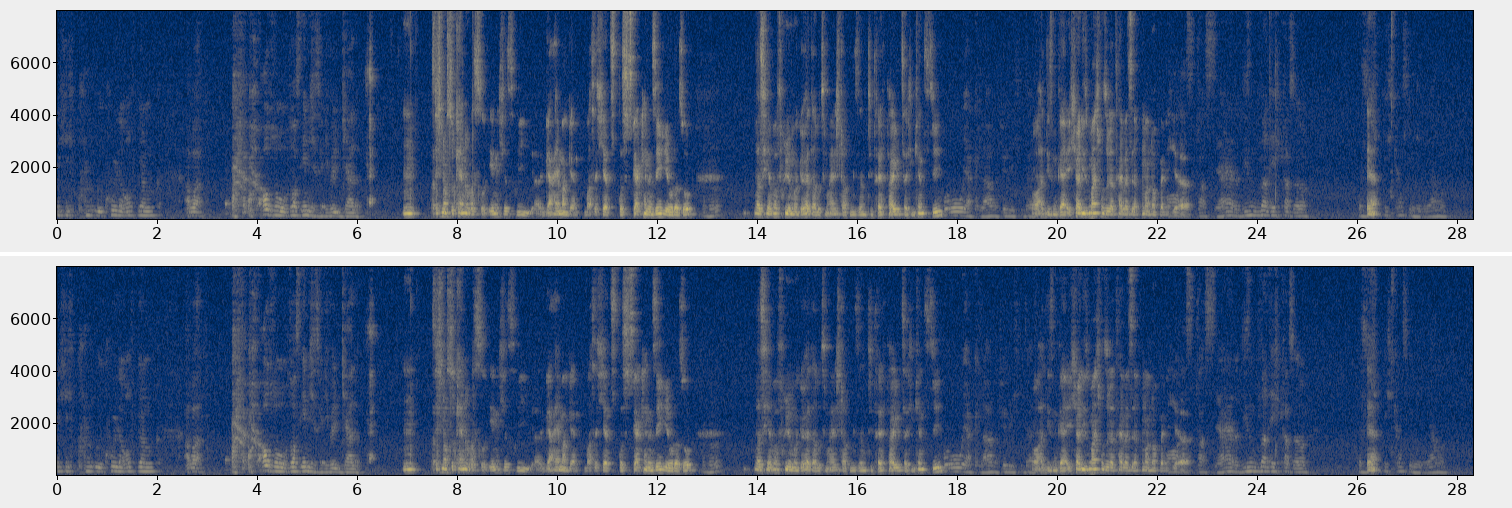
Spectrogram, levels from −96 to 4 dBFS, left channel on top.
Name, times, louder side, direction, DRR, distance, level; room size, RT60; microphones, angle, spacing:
voice 1, 0.0-3.0 3.5-6.1 7.6-7.8 12.9-13.3 17.7-20.1 22.2-25.0 26.0-26.4 26.8-27.8, equal, 35° right, 1.1 m, -43 dB
voice 2, 7.5-12.7 14.0-17.7 19.5-22.7 26.2-26.4, left 4 dB, 50° left, 0.4 m, -29 dB
3.7 x 2.4 x 2.2 m
head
